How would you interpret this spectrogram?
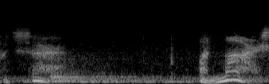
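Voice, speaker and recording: A man's voice: lowish voice, huge pitch swings, extremely slow, heavily acted. Junior space crewman, noisy recording. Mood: subdued. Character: deferential, hesitant male junior crewman. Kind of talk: old-time radio drama acting. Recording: dull, clearly noisy old radio recording.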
